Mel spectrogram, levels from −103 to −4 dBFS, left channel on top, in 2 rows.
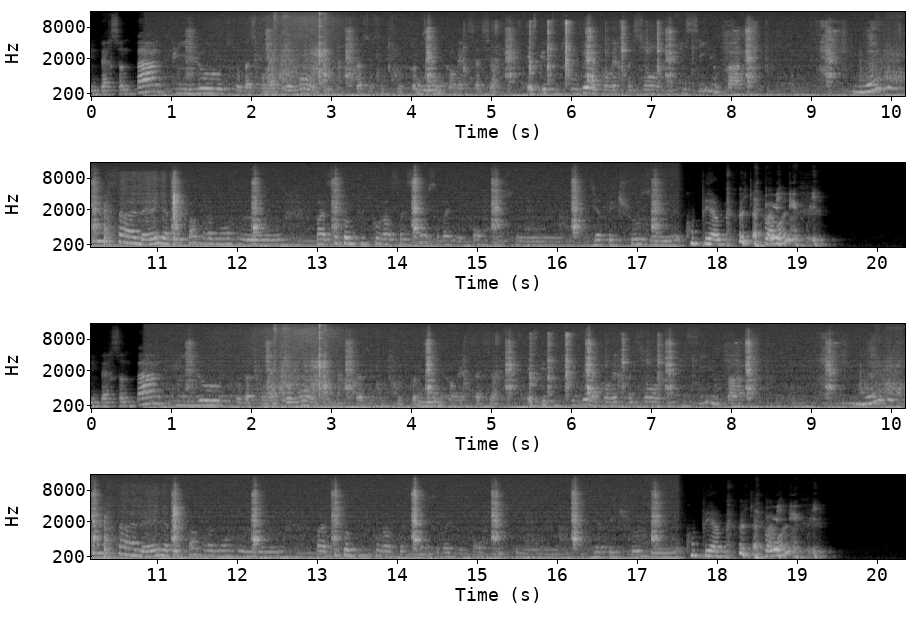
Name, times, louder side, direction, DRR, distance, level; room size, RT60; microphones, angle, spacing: voice 1, 0.0-8.2 18.5-19.3, left 2 dB, 60° left, 1.0 m, -46 dB
Tick-tock, 0.6-17.5, right 1 dB, 5° right, 0.4 m, -41 dB
sound 1, 1.5-12.1, left 3 dB, 30° left, 0.8 m, -48 dB
voice 2, 4.1-4.4 9.2-9.3 9.5-19.0, left 3 dB, 80° left, 0.9 m, -45 dB
6.3 x 2.4 x 3.1 m
head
